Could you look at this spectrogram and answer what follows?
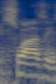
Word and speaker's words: Suozzi: Tom, I can never pronounce his last name. You're going to do it for me. Suozzi.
